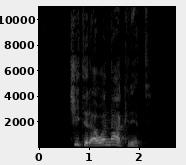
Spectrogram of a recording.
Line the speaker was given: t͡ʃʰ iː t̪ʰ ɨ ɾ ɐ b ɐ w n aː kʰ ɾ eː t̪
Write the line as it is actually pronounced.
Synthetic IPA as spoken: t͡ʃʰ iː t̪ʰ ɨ ɾ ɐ w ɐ n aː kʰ ɾ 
